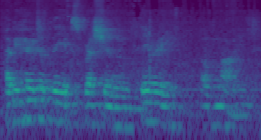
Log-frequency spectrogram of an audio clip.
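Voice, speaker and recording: Older male speaker, Australian accent, conversational lecture in short halting phrases, distant mic in a noisy, reverberant hall. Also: mid-range voice, animated. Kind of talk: informal public talk.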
